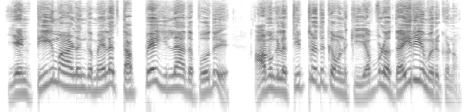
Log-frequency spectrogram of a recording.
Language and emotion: Tamil, angry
